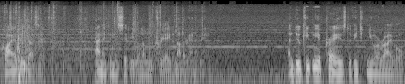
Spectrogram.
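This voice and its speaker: A man voicing an urbane, drily witty court advisor in a video game, speaking formally and in measured phrases. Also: deep voice, lively intonation, over music. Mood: discreet, deferential. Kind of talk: video game cutscene acting.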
